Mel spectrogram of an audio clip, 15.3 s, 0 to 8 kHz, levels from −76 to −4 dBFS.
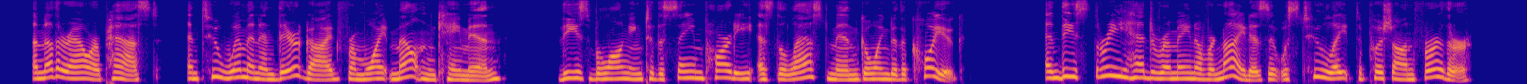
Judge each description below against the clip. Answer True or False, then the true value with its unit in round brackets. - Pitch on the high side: True (205 Hz)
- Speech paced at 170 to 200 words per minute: True (175 wpm)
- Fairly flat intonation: False (4.1 semitones)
